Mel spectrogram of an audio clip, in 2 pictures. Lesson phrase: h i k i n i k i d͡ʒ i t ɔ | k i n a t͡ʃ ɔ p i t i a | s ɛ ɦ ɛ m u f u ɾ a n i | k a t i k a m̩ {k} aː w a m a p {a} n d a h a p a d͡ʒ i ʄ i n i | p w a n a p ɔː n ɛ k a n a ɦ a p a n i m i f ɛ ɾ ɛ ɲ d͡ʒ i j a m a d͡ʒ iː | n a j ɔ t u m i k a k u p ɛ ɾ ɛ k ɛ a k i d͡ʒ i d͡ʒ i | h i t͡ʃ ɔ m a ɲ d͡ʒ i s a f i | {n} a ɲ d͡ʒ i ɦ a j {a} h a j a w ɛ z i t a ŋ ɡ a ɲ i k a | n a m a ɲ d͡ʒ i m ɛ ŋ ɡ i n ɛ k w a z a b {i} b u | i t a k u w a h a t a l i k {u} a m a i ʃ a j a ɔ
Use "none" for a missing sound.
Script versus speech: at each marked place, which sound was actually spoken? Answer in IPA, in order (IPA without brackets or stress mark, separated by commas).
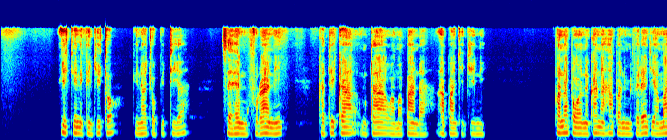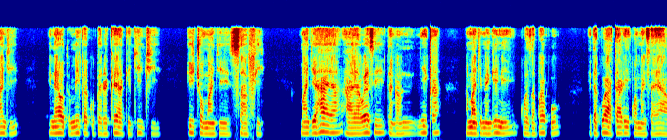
t, a, m, a, a, w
